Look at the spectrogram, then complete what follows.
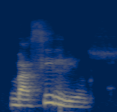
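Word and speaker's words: basileus: domina se denominaba la máxima autoridad del imperio vasilios se escribe del mar cine bus basile basile escribe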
